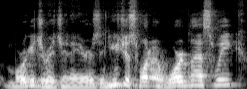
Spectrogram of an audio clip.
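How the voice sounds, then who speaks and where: A man's voice: on the high side, lively intonation, fast, a little mellow. An American man around his forties hosting a podcast, interviewing in a casual, conversational way on a close desk microphone. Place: indoor room with bookshelves, on a video call. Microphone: desk microphone close to the mouth.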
